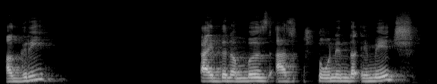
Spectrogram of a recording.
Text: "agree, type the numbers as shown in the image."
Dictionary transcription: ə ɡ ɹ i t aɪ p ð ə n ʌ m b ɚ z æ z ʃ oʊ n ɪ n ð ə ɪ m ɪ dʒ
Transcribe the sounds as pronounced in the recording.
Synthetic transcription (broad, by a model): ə ɡ ɹ i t aɪ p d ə n ʌ m b ɚ z æ z ʃ oʊ n ɪ n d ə ɪ m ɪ dʒ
